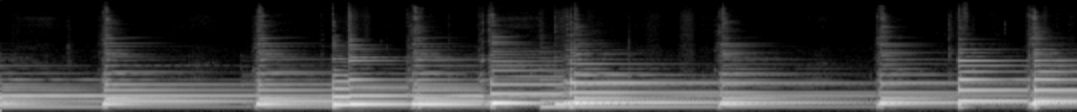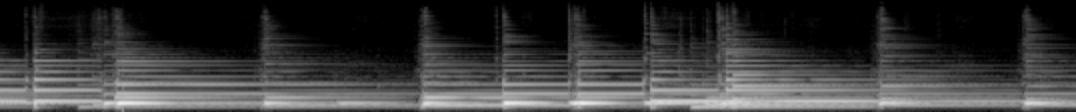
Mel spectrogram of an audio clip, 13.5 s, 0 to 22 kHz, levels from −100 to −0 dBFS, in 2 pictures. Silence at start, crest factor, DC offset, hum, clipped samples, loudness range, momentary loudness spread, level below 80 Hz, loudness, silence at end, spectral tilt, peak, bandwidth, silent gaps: 0 s; 18 dB; under 0.1%; none; under 0.1%; 4 LU; 16 LU; -74 dBFS; -21 LUFS; 0 s; -9 dB/octave; -4 dBFS; 4.5 kHz; none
